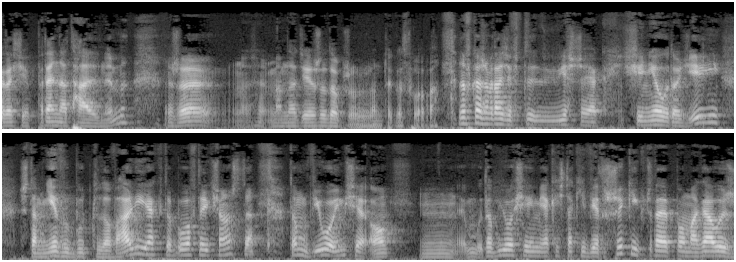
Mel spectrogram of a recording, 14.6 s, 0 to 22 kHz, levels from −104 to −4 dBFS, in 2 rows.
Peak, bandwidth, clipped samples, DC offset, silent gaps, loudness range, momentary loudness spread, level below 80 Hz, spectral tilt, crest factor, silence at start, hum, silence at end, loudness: -4 dBFS; 15.5 kHz; under 0.1%; under 0.1%; none; 4 LU; 15 LU; -46 dBFS; -3.5 dB/octave; 24 dB; 0 s; none; 0 s; -27 LUFS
